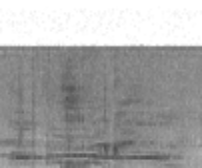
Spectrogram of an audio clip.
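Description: A rooster crowing once: a single drawn-out crow lasting about a second and a half.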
